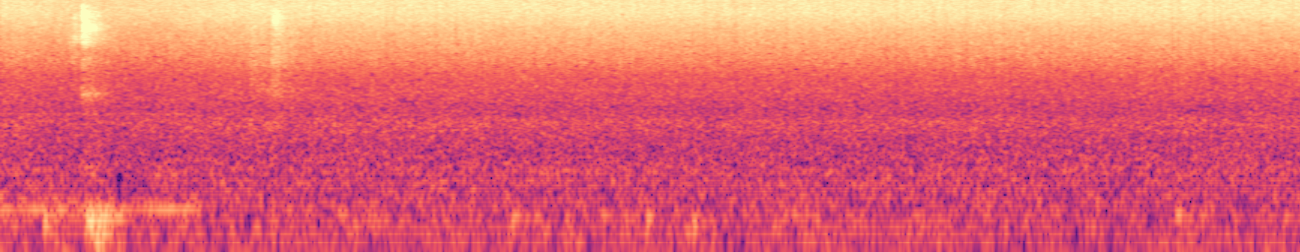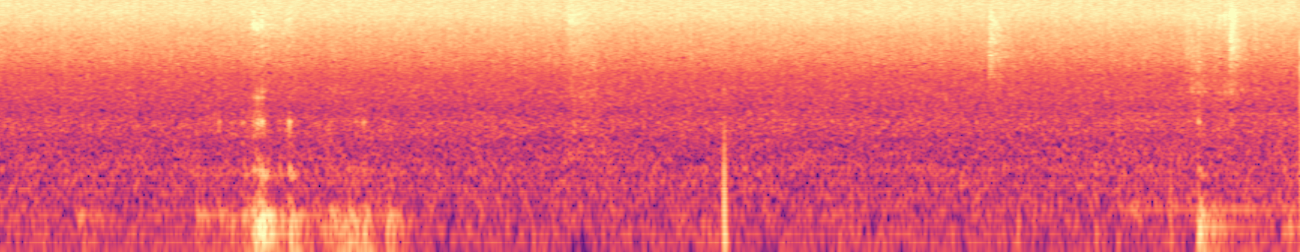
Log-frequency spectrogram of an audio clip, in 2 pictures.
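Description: Steady hiss of a camera's recording noise in a quiet empty building, broken by a few soft bumps and one sharp click about twenty seconds in.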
